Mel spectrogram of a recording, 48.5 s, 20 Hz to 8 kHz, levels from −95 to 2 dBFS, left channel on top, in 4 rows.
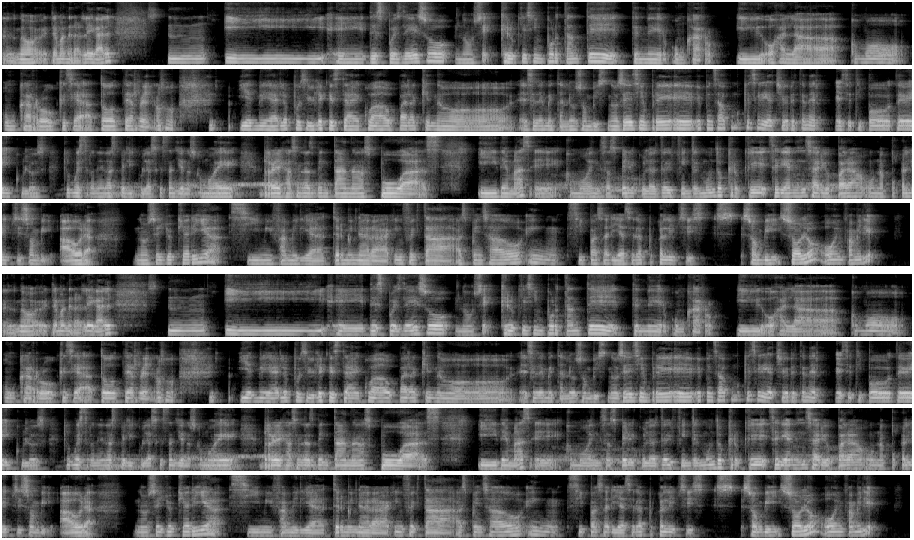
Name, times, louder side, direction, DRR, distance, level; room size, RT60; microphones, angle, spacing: voice 1, 0.0-9.4 9.8-15.0 15.3-48.0, equal, 25° left, 3 dB, 0.7 m, -29 dB
sound 1, 25.1-28.7 29.4-29.6 31.4-32.9 34.6-36.1, left 1 dB, 80° left, 1.7 m, -42 dB
7.1 x 5.0 x 6.7 m, 0.32 s
head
